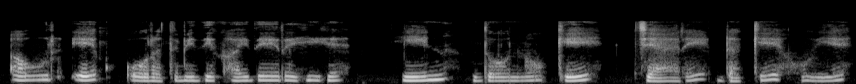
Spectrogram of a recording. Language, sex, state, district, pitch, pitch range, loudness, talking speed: Hindi, female, Uttar Pradesh, Saharanpur, 185 Hz, 170-200 Hz, -20 LUFS, 100 wpm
